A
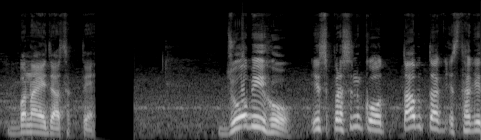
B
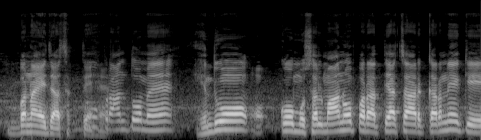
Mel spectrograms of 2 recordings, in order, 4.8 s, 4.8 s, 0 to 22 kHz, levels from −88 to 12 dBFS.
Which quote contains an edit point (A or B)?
B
